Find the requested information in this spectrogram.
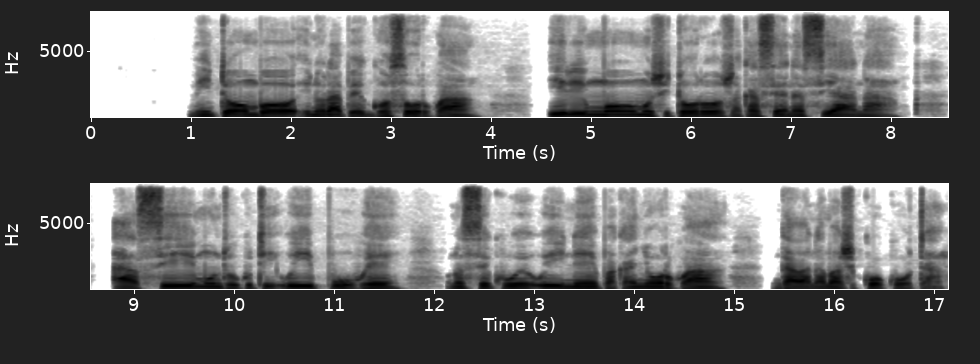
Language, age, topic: Ndau, 50+, health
